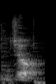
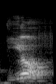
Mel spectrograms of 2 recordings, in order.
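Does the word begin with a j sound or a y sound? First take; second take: j; y. First: It begins with a sound like English j. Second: It begins with a sound like English y. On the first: "you would say" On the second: "instead of saying"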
